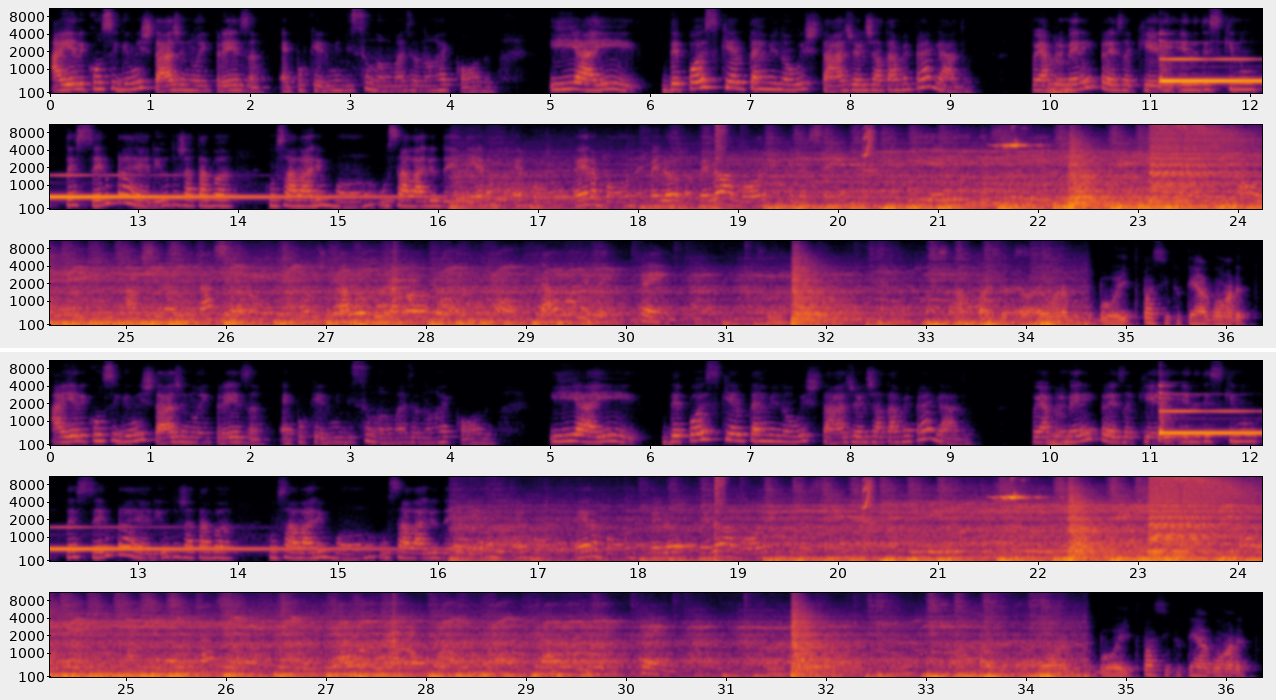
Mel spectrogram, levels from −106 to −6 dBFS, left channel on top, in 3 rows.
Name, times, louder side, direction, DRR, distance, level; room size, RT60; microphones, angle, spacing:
voice 1, 0.0-4.4 5.0-5.8 6.1-9.2 9.8-14.0 14.3-20.3 20.7-22.2 23.0-30.5 32.5-33.9, left 2 dB, 90° left, 0.9 m, -47 dB
Chink clink, 11.1-15.5, left 4 dB, 25° right, 0.3 m, -33 dB
sound 1, 16.1-34.6, equal, 70° right, 1.2 m, -38 dB
sound 2, 18.7-18.9 20.2-20.4 21.5-22.2 23.1-24.3, right 6 dB, 45° right, 0.8 m, -32 dB
voice 2, 33.3-36.2, left 3 dB, 60° left, 0.5 m, -45 dB
3.5 x 2.1 x 3.1 m
head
